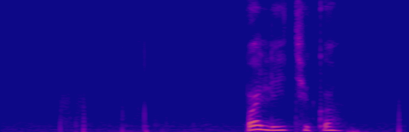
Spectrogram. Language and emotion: Russian, neutral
